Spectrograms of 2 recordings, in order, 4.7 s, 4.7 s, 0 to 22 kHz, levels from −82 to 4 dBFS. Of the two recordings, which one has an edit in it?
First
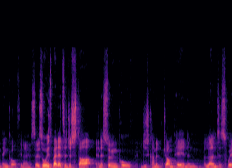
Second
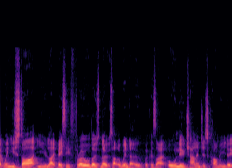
first; 2 cuts; at 1.9 s, 3.2 s

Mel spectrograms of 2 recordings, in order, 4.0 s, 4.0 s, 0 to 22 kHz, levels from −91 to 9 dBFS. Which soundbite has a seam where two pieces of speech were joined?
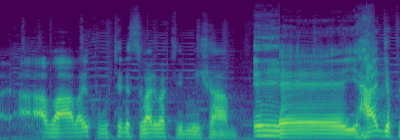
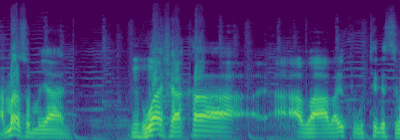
first; 1 cut; at 2.8 s

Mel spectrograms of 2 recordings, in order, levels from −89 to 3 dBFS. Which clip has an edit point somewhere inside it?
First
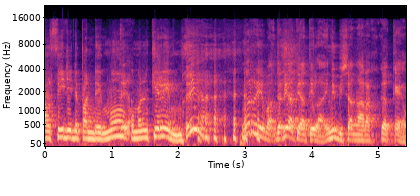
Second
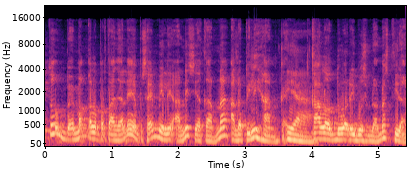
second; 2 cuts; at 2.8 s, 3.5 s

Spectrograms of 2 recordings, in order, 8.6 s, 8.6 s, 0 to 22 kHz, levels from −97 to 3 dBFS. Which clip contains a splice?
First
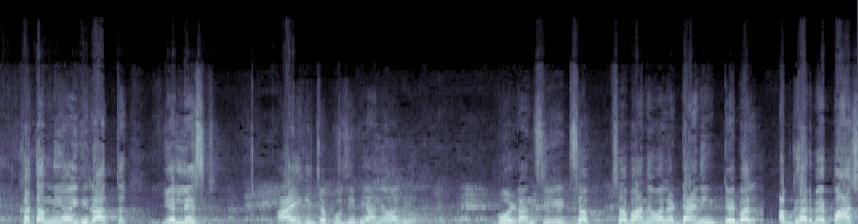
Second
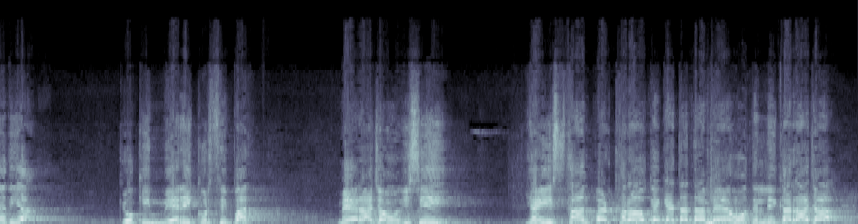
first; 2 cuts; at 1.5 s, 7.7 s

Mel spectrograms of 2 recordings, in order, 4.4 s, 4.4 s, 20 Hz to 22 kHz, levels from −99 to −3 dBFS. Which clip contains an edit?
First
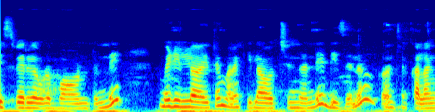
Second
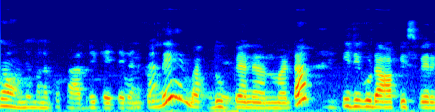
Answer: second; 1 cut; at 1.4 s

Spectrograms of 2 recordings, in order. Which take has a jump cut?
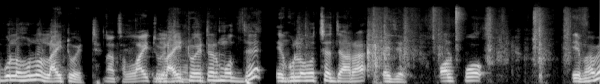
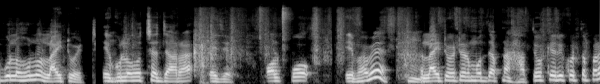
second; 2 cuts; at 0.9 s, 3.3 s

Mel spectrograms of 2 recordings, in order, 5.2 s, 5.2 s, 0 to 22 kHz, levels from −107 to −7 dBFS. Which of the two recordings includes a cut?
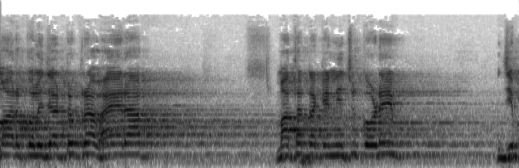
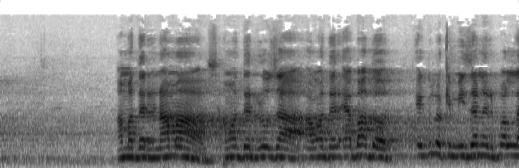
first; 1 cut; at 3.1 s

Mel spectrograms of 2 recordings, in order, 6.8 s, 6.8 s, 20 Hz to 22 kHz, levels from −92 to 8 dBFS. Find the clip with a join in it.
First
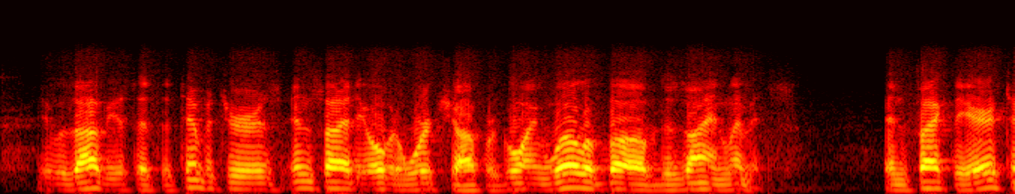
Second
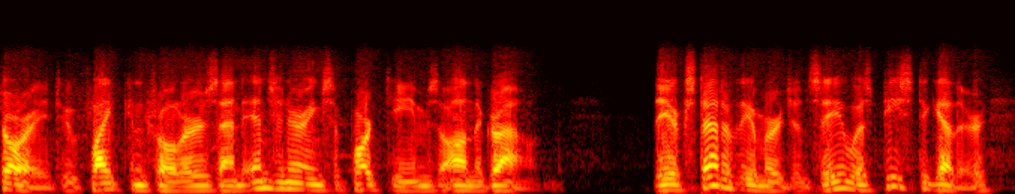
second; 1 cut; at 2.9 s

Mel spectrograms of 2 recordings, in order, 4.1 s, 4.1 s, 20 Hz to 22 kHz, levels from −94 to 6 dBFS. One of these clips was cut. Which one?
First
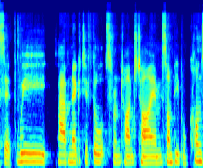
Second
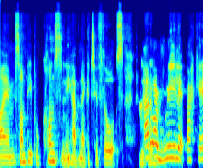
second; 1 cut; at 2.6 s

